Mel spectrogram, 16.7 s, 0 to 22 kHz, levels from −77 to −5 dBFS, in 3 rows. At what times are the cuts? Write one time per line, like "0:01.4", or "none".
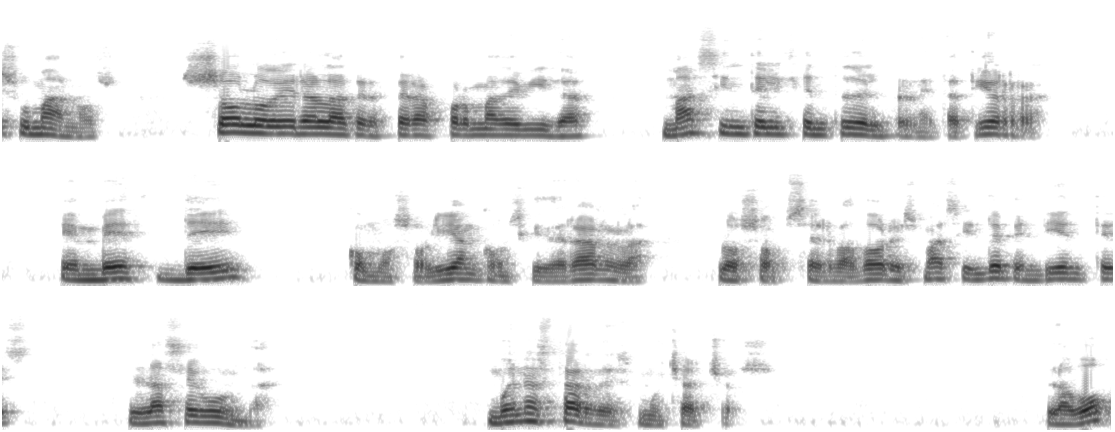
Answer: none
